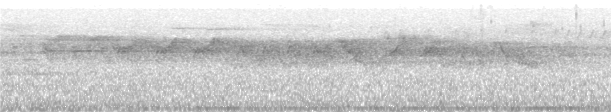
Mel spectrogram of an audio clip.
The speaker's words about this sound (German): Die Vögel singen ein Lied.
